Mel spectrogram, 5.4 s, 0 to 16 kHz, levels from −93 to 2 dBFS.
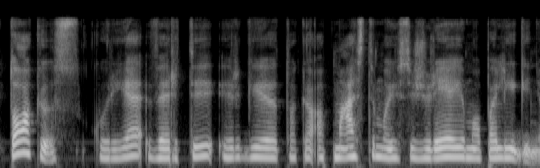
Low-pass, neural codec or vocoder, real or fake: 10.8 kHz; none; real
